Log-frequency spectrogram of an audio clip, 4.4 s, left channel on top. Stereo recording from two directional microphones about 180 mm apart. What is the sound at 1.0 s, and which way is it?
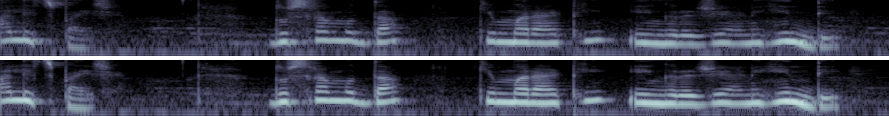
A woman's voice, 25° right (ahead or behind).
